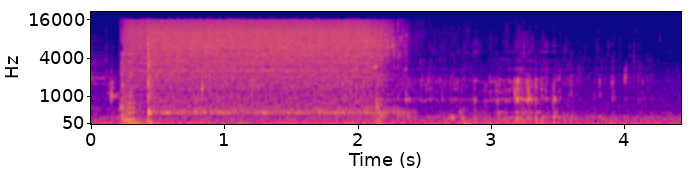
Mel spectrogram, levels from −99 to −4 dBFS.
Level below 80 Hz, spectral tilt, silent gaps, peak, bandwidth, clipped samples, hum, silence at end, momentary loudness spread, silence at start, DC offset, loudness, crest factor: -50 dBFS; -1 dB/octave; none; -10 dBFS; 16.5 kHz; under 0.1%; none; 0 s; 20 LU; 0 s; under 0.1%; -31 LUFS; 26 dB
